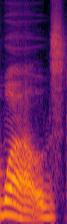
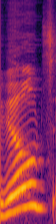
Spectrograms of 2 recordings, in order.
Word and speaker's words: worlds: Обратите внимание на слово worlds. Это не worlds, это worlds. W всегда твердый.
